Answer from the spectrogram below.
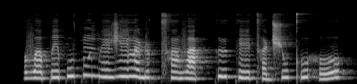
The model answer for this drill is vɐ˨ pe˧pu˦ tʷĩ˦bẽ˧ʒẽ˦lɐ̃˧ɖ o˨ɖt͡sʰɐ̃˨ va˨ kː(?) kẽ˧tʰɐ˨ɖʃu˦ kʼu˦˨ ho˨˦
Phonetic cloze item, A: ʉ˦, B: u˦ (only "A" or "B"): A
